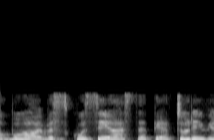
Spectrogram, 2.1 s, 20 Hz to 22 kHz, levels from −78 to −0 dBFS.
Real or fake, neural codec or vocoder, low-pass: fake; codec, 24 kHz, 0.9 kbps, WavTokenizer, small release; 7.2 kHz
